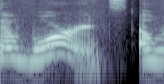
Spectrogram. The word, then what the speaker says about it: awards: 这个还蛮难的这个，那我们就来看一下我们从头开始看。那他就说呢，with awards，我们再请那个 Shane 老师发音一次，因为这个对台湾同学来讲也是比较不好发的字，这个字。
